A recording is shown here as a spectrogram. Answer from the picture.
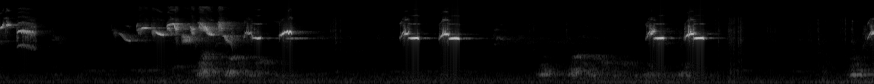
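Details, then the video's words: Double-collared seedeater loose on a street, giving tutor song for learning birds: sharp, high chirped phrases in short bursts, paired notes repeated after pauses, with soft lower chatter between. "COLEIRO SOLTO NEM SABE PRA ONDE VAI!!! Dando Show na Rua!!! - Coleiro Professor Aprendizado"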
